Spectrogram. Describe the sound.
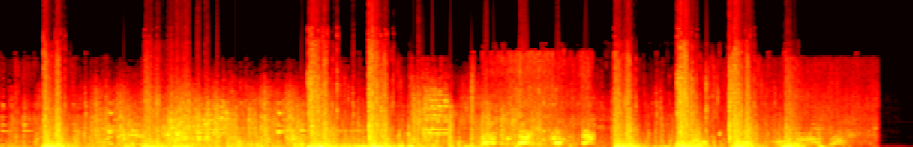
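A shark slams against a boat hull in heavy, booming thuds, loud and irregular, several blows over a dense, chaotic background with voices.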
